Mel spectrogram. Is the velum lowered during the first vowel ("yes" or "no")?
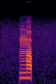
no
